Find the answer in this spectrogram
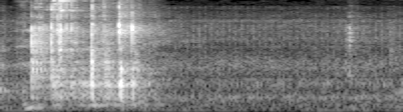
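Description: A short rustle and clatter of a paper sheet being handled on a counter, a cluster of quick clicks and crinkles in the first half-second or so.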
